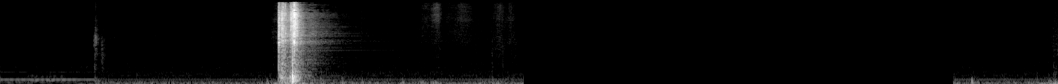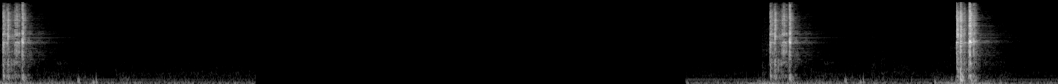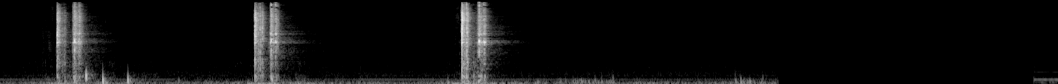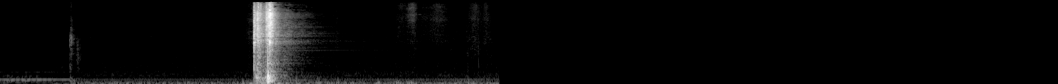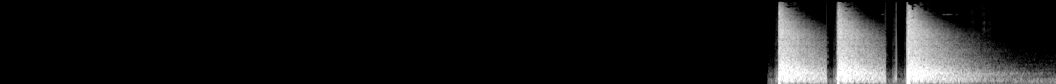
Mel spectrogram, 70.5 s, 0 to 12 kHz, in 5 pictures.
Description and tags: Load gun and shoot
Origionally a recording of a trashcans lid but works nice as a bullet reloader.
Recorded with Korg88 and a TK-600 microfone. Simple and nice..
Gun, Shoot, Load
